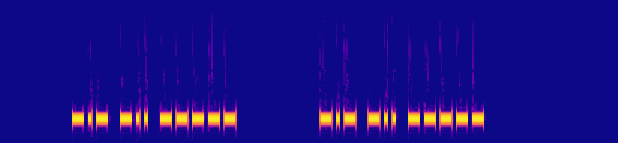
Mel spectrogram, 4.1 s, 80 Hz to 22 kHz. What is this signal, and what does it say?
Morse code, heard as a keyed tone, about 45 wpm, 700 Hz. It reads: KD0 KD0
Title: USA Call Sign Prefixes - Repeated 2x - 45wpm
